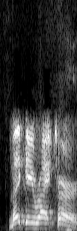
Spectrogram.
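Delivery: sat-nav voice. Joking after being told the voice could guide someone: GPS navigation voice. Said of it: "your G P S voice will get me there".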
